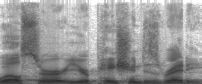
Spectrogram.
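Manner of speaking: plain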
